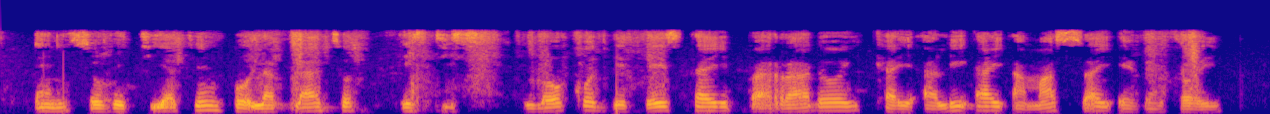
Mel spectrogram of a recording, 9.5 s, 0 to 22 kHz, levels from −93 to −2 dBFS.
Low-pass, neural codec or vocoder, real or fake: 7.2 kHz; vocoder, 24 kHz, 100 mel bands, Vocos; fake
